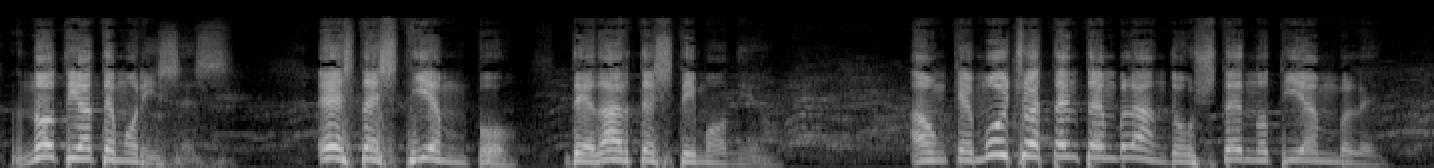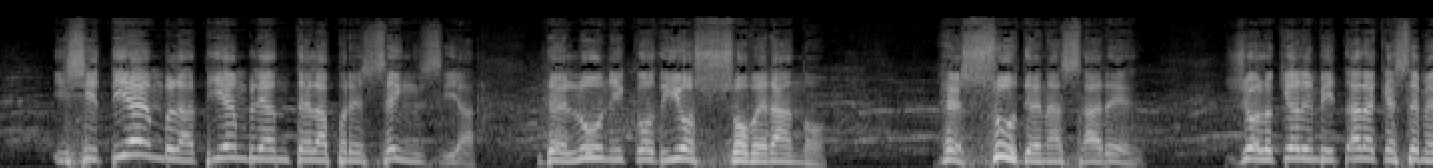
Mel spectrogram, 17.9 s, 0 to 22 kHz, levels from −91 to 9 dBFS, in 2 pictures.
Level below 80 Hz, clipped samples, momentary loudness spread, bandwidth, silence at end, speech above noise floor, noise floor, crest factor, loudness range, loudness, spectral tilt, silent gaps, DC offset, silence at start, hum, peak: -58 dBFS; under 0.1%; 16 LU; 13.5 kHz; 0 s; 37 dB; -60 dBFS; 18 dB; 3 LU; -23 LUFS; -4 dB/octave; none; under 0.1%; 0.05 s; none; -6 dBFS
